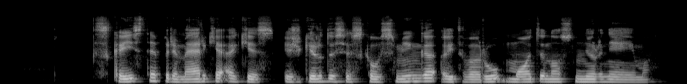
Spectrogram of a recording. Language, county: Lithuanian, Vilnius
